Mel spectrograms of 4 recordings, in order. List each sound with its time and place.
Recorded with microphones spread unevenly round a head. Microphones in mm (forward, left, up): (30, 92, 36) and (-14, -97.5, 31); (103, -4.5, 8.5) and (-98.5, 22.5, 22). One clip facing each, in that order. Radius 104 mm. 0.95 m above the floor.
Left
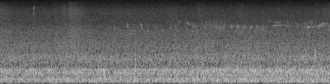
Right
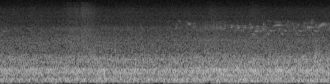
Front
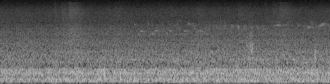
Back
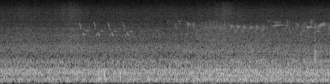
1.7 s a bird: 145° left, 1.4 m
